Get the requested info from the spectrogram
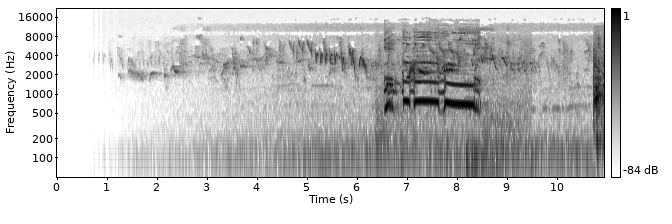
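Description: Small birds chirping, starting after a second and a half of silence and growing louder, then a rooster crows once about six and a half seconds in, a two-second crow that is the loudest sound.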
